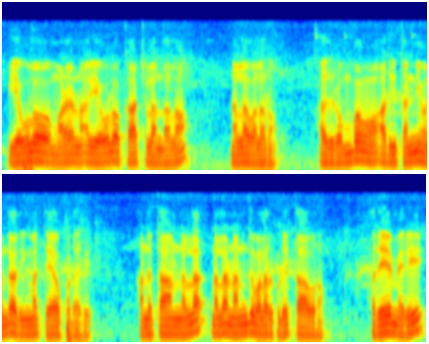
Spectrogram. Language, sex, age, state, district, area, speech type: Tamil, male, 45-60, Tamil Nadu, Tiruvannamalai, rural, spontaneous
